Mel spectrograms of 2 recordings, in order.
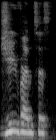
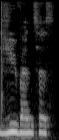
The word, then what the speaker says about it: Juventus: It's like the Italian football team Juventus. When I first watched Italian football, I thought it was Juventus, not Juventus.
